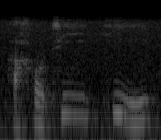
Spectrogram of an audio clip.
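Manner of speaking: "achoti, he" with TI and HE both stressed, back to back; two adjacent accents. Shown as a demonstration. Teacher showing the awkward clash, "achoti, he" with adjacent stresses. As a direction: softly stress the end of "achoti", then "he" straight after. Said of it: "two accented syllables coming right after each other".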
